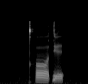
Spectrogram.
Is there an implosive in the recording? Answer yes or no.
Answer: yes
